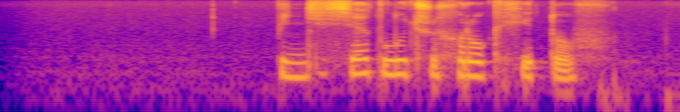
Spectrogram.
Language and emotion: Russian, neutral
